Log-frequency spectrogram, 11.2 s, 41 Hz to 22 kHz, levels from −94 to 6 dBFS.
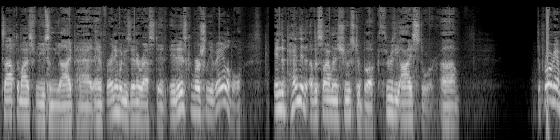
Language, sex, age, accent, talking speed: English, male, 40-59, American, 150 wpm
